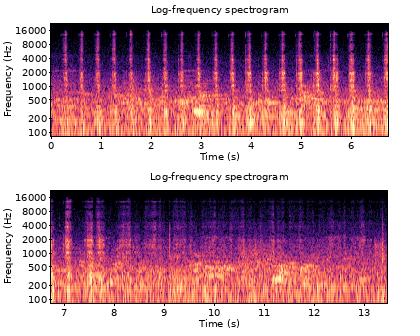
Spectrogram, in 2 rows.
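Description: Faint, even metallic clicking, about three clicks a second, as the adjusting cone of a SRAM G8 internal gear hub is spun off the axle threads by hand. The clicking stops about seven and a half seconds in, leaving only faint rubbing.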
